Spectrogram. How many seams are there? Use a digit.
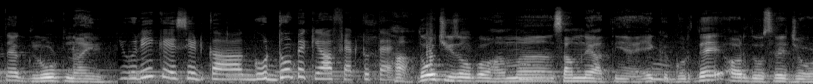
2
